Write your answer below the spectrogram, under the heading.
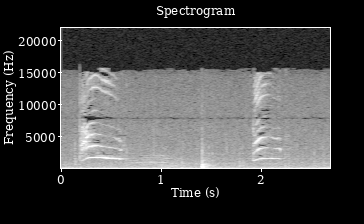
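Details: Bengal kittens calling their mother: two shrill, bright mews with falling tone about a second and a half apart, a short thump between them, faint hum behind.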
